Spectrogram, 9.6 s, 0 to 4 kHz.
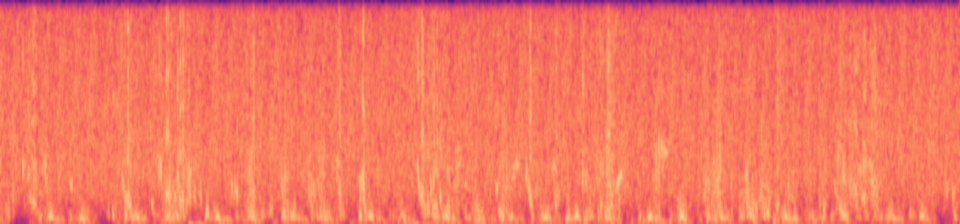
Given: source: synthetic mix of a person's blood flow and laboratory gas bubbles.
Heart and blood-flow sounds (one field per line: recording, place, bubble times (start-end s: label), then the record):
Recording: Doppler ultrasound of blood flow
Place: precordium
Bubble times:
0.00-0.19 s: bubbles
0.21-0.52 s: bubbles
0.69-0.77 s: bubbles
1.07-1.46 s: bubbles
1.49-2.06 s: bubbles
2.29-2.42 s: bubbles
2.45-2.76 s: bubbles
2.79-3.00 s: bubbles
3.06-3.31 s: bubbles
3.37-3.49 s: bubbles
3.56-3.72 s: bubbles
4.15-4.71 s: bubbles
4.95-5.41 s: bubbles
5.53-5.61 s: bubbles
5.80-6.28 s: bubbles
6.53-6.71 s: bubbles
7.00-7.33 s: bubbles
7.38-8.07 s: bubbles
8.17-8.30 s: bubbles
8.33-8.84 s: bubbles
9.08-9.12 s: bubbles
9.45-9.61 s: bubbles
From the record:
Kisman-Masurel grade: 242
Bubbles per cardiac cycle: several, 3 to 8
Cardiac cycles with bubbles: 100%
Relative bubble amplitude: moderate (0.250 to 0.450)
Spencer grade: 3 (all of the cardiac periods contain showers or single bubble signals, but not dominating or overriding the cardiac motion signals)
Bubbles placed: anywhere in the cardiac cycle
